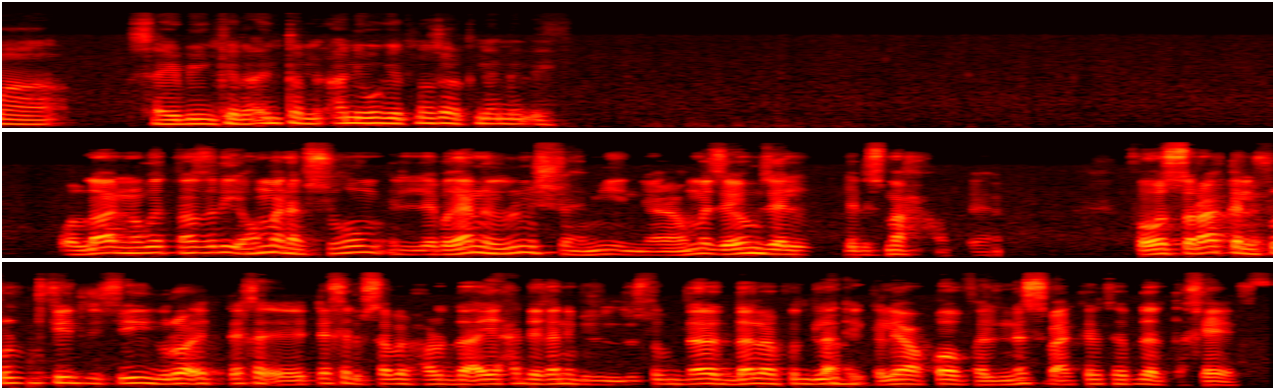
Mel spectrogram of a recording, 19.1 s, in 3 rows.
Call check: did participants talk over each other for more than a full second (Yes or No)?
No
